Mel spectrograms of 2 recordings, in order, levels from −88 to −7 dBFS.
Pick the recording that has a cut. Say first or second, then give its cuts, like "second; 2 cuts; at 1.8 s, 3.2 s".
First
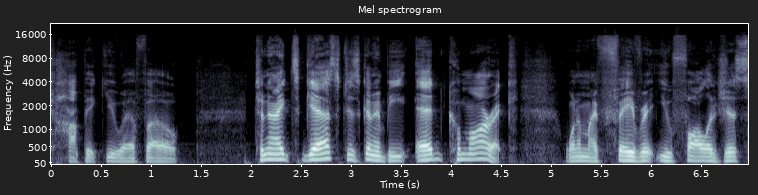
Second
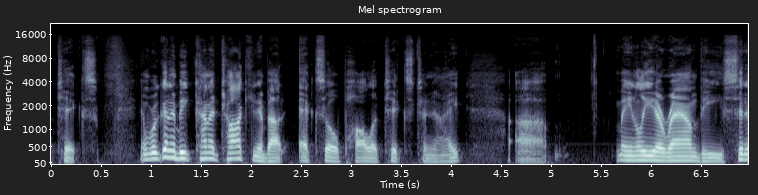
first; 1 cut; at 3.6 s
